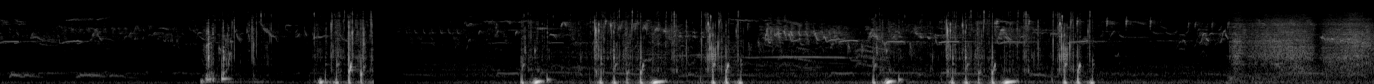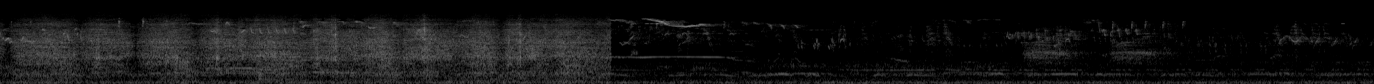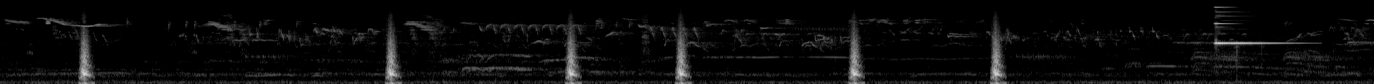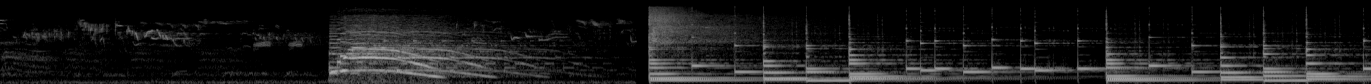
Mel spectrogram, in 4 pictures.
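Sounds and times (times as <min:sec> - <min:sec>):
bird chirps: 0:05.1 - 0:11.2, 0:39.6 - 0:40.8
short ringing ding: 0:39.6 - 0:40.6.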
